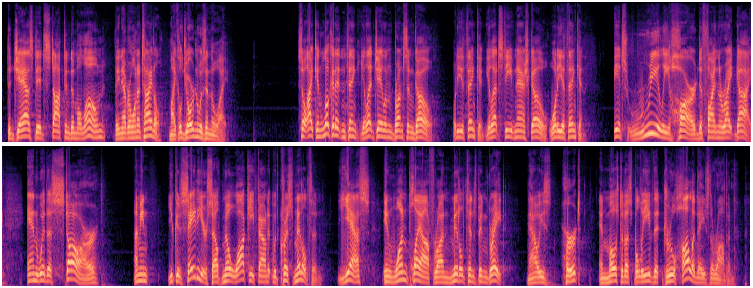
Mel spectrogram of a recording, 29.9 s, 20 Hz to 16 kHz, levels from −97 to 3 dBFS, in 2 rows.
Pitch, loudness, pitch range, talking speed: 155 Hz, -15 LUFS, 135-170 Hz, 180 wpm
